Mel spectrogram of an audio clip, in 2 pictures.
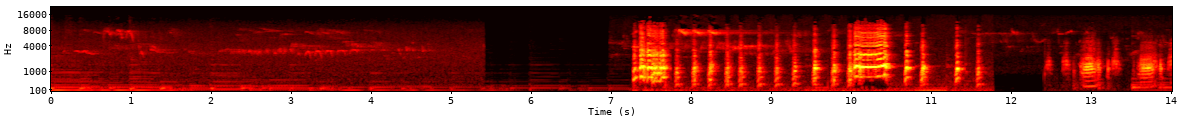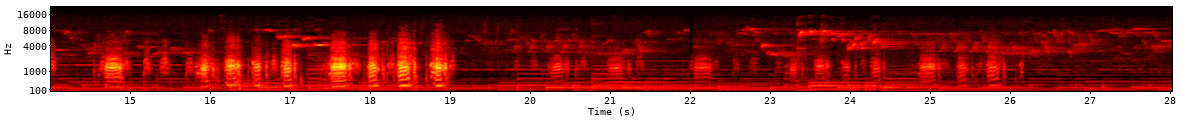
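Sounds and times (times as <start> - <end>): ducks quacking: 7.3 - 11.8, 12.4 - 19.1, 20.0 - 26.2.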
